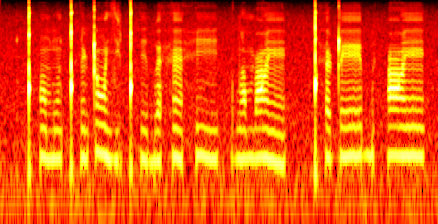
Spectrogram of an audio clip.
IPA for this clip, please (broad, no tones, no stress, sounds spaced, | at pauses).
ǃʰ ɔ̃ b õ ǃʰ ĩ ʈ ɔ̃ zʲ o ǃʰ i b ɛ h ɛ̃ h i | dˤ õ m ʕ ẽ | ǃʰ ɛ ʈ e b | ʕ ẽ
